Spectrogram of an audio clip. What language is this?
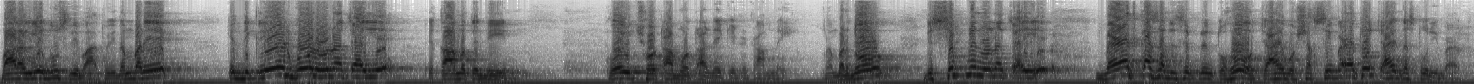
Urdu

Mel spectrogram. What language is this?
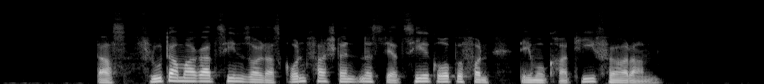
German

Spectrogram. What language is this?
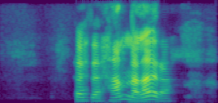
Icelandic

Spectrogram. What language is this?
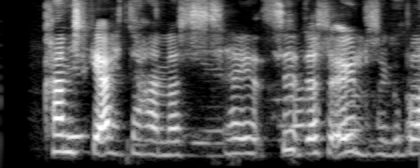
Icelandic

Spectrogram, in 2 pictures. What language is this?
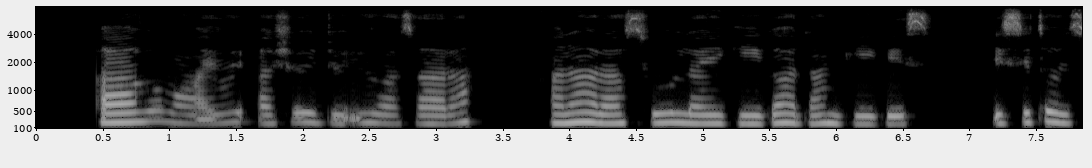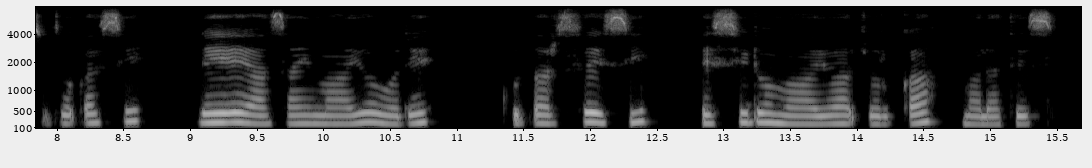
Wolaytta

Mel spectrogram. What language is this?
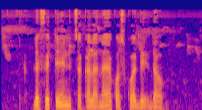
Wuzlam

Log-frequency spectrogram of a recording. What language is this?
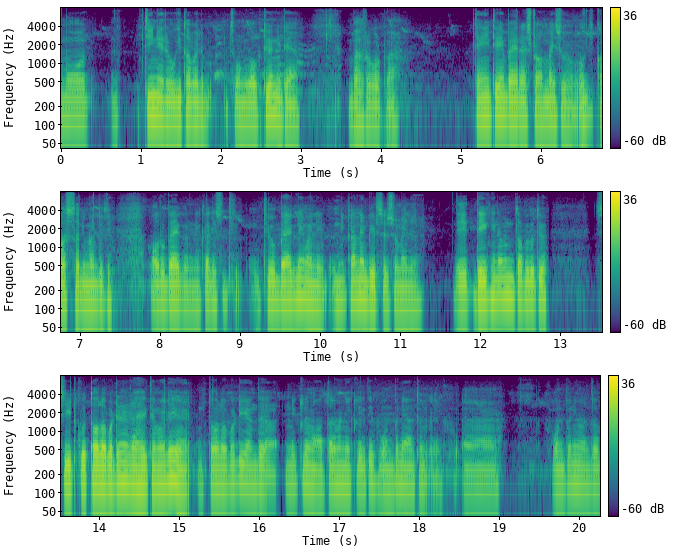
Nepali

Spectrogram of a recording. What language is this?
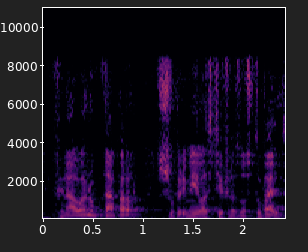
Catalan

